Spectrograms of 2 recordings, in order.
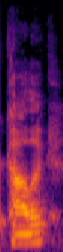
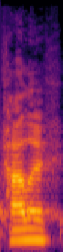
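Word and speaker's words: Cailleach: like a spelling for colic yes all right uh colic is spelled uh c-a-i-l-l-e-a-c-h it's one of those one of those fun Gaelic words that doesn't pronounce anything like it looks um dictionary thank you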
